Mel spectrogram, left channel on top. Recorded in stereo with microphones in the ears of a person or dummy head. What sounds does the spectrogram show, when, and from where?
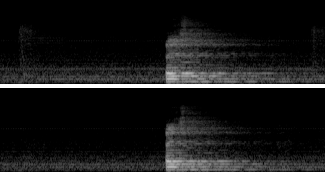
1.7 s hammering: 10° right (ahead or behind), 0.7 m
